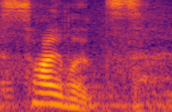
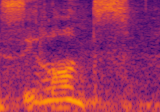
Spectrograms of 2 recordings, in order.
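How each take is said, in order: First: The word is pronounced the English way. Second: The word is pronounced the French way.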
